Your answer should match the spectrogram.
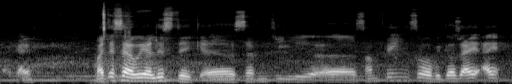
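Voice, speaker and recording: Halting man asking technical questions. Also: medium pitch, dark tone, slight background noise. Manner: halting, non-native phrasing, searching for words. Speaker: interviewer.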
